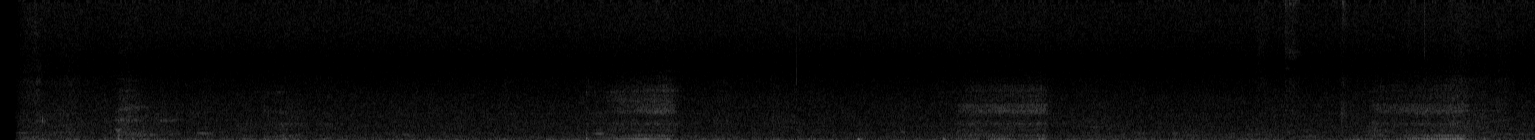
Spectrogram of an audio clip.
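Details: Labrador Retriever named Micky asleep on its owner's lap, snoring softly indoors; breathy low snores with a faint tonal buzz swell roughly every four seconds over a quiet hiss.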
